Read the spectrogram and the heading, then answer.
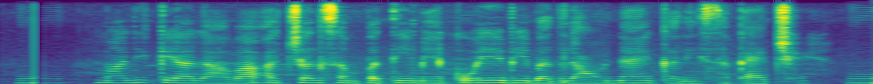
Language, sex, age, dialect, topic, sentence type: Maithili, female, 25-30, Angika, banking, statement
